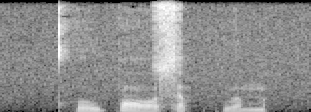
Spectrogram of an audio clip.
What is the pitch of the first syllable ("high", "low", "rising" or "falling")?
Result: rising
